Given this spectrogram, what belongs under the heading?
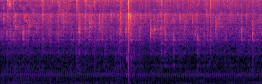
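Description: Curry leaves, asafoetida and garlic sizzle steadily in hot oil for a Maharashtrian kadhi tempering, a close continuous crackle with one sharp pop midway.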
